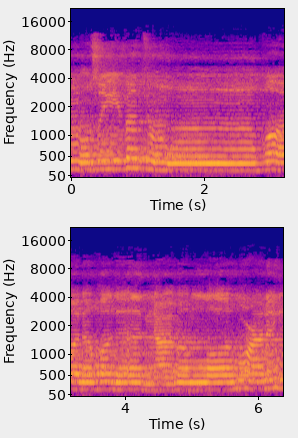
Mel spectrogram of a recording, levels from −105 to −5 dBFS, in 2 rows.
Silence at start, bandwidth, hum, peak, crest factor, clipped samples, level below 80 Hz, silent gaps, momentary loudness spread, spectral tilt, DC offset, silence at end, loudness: 0 s; 12 kHz; none; -14 dBFS; 14 dB; under 0.1%; -68 dBFS; none; 3 LU; -4 dB/octave; under 0.1%; 0 s; -27 LUFS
